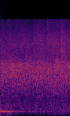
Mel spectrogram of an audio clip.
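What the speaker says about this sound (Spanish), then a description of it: "aplauso para Javo del staff de Bug Bounty argentino" A conference audience at an Argentine bug bounty event applauds a staff member, a steady wash of clapping throughout with no talk over it.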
